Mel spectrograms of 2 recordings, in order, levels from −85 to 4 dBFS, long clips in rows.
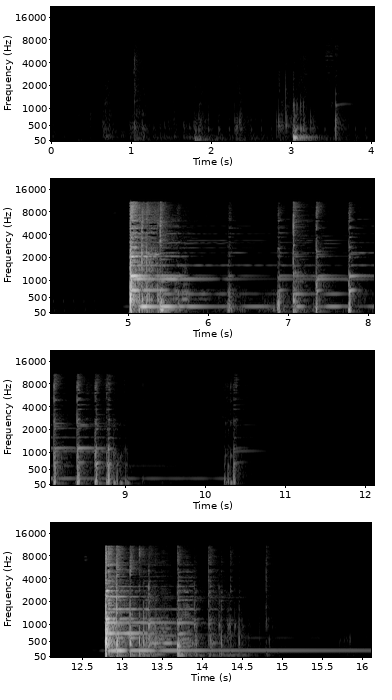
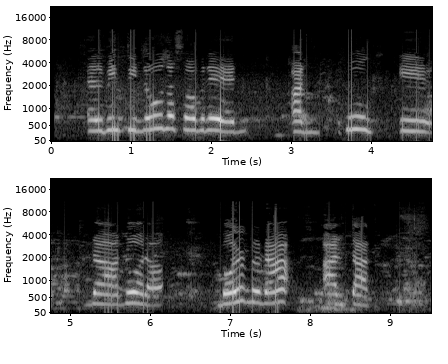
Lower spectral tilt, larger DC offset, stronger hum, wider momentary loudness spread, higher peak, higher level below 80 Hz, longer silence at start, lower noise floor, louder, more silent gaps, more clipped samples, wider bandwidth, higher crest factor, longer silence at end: about the same, -4 dB/octave vs -4.5 dB/octave; neither; neither; first, 26 LU vs 19 LU; first, 0 dBFS vs -4 dBFS; about the same, -54 dBFS vs -58 dBFS; first, 3 s vs 0.05 s; first, under -90 dBFS vs -46 dBFS; about the same, -23 LUFS vs -21 LUFS; neither; neither; about the same, 11.5 kHz vs 11 kHz; first, 30 dB vs 18 dB; first, 2 s vs 0.05 s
